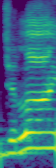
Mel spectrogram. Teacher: We have July, the stressed one is the second.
